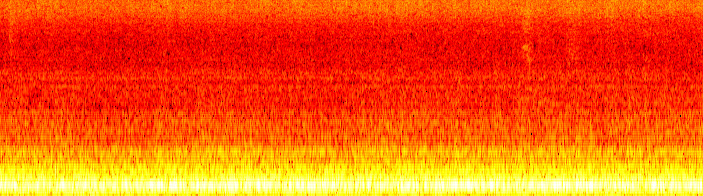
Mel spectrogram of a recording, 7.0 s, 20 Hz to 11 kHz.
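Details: Ipso HF 65 commercial washer in final spin: steady, heavy low rumble droning with no clean hum on top, from bad drum bearings.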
